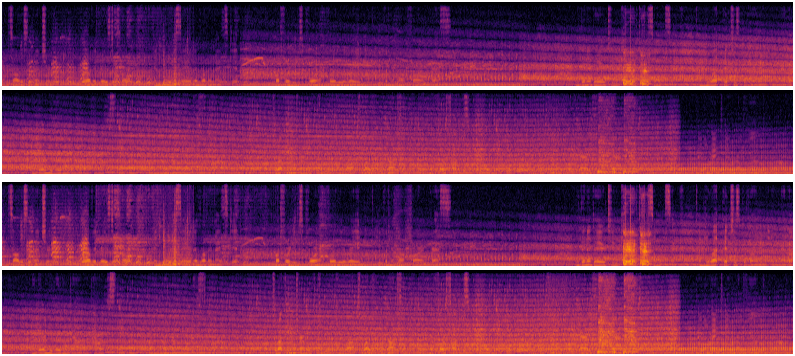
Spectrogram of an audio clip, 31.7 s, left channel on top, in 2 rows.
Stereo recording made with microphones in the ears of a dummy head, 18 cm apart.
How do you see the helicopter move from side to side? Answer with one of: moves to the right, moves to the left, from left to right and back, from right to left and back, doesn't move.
moves to the right.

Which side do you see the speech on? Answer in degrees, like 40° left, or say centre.
30° right.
